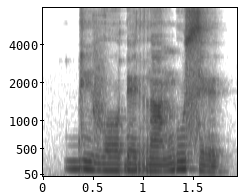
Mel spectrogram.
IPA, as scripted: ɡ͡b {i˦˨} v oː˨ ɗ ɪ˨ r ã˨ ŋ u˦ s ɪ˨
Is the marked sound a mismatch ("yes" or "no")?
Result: no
